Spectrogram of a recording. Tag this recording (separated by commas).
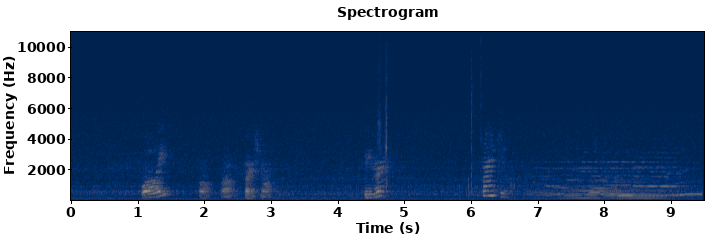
Speech, Music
